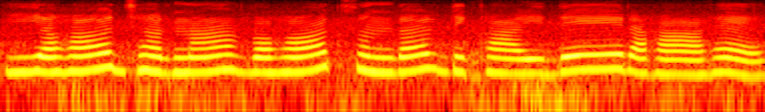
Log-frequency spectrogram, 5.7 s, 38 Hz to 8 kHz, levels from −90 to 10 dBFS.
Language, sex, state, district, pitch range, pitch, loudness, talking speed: Hindi, female, Madhya Pradesh, Dhar, 255-280 Hz, 265 Hz, -12 LUFS, 85 wpm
